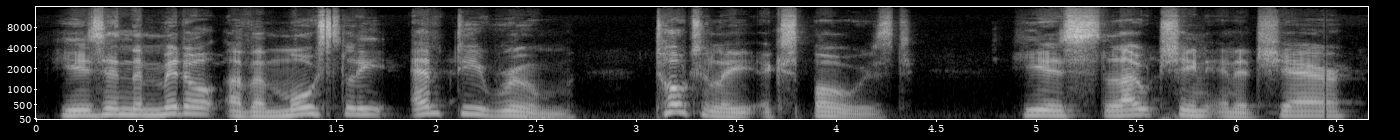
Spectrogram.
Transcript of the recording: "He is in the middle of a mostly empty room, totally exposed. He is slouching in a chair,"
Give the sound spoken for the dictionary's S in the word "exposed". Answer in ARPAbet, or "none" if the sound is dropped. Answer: S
